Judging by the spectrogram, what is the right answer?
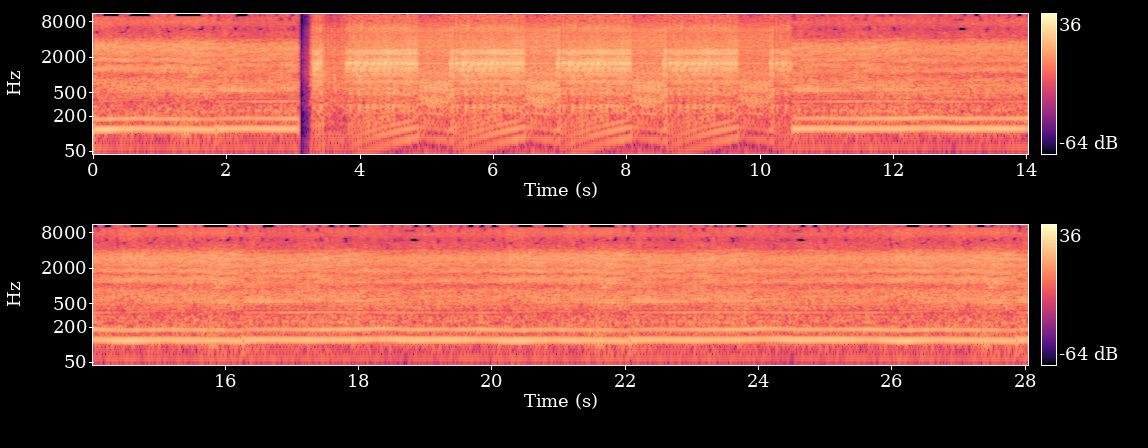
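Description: A tractor-type engine runs steadily. About three seconds in it drops out briefly. For the next seven seconds or so a louder sound swells and fades roughly every second and a half, then the steady running returns.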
